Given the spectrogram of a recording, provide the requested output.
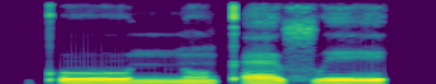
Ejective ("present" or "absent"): present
